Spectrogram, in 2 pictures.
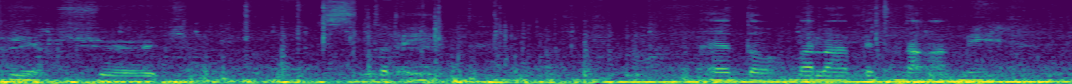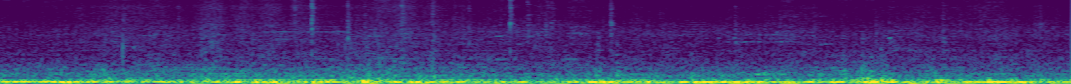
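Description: Car cabin noise while driving: a steady low rumble of engine and road. A faint voice is heard briefly about half a second in and again around four seconds in.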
